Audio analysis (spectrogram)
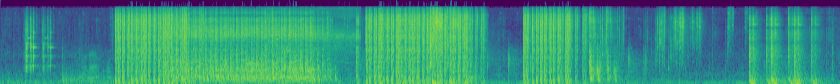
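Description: Gunfire in PUBG Mobile, long bursts of rapid automatic shots alternating with short pauses and single shots, loud and close, with a voice talking over the action.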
